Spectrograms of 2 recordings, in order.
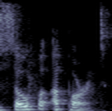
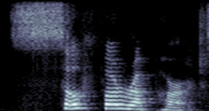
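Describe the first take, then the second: First: No R sound links sofa and apart. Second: An intrusive R links sofa and apart.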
